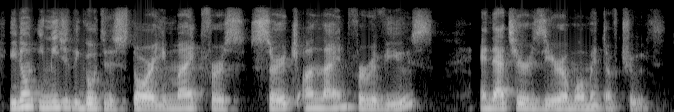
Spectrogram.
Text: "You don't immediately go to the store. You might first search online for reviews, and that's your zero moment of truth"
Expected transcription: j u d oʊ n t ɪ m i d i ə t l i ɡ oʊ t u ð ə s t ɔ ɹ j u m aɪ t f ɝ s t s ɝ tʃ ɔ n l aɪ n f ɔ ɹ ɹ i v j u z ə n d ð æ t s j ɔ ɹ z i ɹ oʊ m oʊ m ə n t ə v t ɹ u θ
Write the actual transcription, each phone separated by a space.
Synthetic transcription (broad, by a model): j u d oʊ n t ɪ m i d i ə t l i ɡ oʊ t u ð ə s t ɔ ɹ j u m aɪ t f ɝ s t s ɝ tʃ ɔ n l aɪ n f ɔ ɹ ɹ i v j u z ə n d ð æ t s j ɔ ɹ z i ɹ oʊ m oʊ m ə n t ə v t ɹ u θ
